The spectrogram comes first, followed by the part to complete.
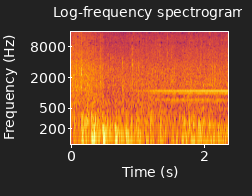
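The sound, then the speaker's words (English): Steady rain hisses throughout while low thunder rumbles and rolls underneath, a dense, continuous storm sound with no voices. “There was a storm.”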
